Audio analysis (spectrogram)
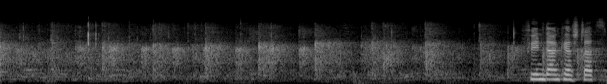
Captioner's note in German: Beifall bei der CDU und dem BÜNDNIS 90/DIE GRÜNEN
